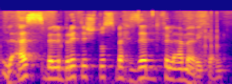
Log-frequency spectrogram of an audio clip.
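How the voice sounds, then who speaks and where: A male English teacher with a Levantine Arabic accent, explaining vocabulary in a classroom lesson and reading word lists slowly and deliberately. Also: fairly high pitch, very animated, darkish tone, a little hiss or hum.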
